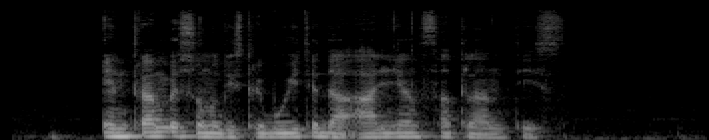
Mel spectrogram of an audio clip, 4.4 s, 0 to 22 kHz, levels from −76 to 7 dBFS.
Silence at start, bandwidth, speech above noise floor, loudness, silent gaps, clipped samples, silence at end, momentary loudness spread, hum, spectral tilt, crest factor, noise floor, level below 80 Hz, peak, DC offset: 0.65 s; 16 kHz; 32 dB; -29 LUFS; none; under 0.1%; 0.95 s; 15 LU; none; -7 dB/octave; 18 dB; -60 dBFS; -58 dBFS; -12 dBFS; under 0.1%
